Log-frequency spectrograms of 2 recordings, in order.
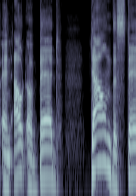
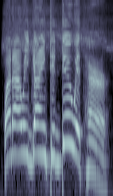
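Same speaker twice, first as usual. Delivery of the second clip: high little bear voice; Baby Bear crying out; 10 semitones higher, faster than usual. A narrator's reading. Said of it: "cried Baby Bear".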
